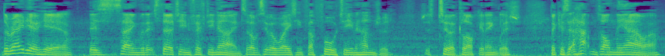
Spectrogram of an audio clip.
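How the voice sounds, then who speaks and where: A man's voice: lowish voice, fairly quick, hardly any pauses, slight background noise. A man presenting a radio documentary, curious and questioning as he interviews a guest.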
